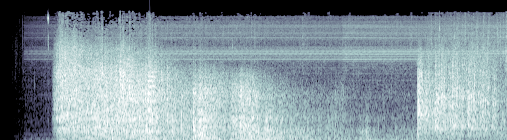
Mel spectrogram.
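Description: Thunder sound effect with rain. A sudden crack about a second in is followed by a loud rolling rumble that slowly fades. A second sudden thunderclap comes near the end.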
